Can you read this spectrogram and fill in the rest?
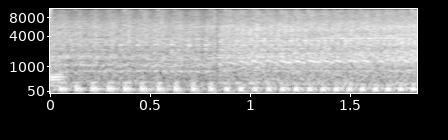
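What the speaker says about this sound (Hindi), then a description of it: "मौसम ठीक है तो मैंने गाड़ी की जगह आज बाइक ही निकाल ली" A motorcycle engine idles with a steady, rapid, even thump, close and fairly loud throughout.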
